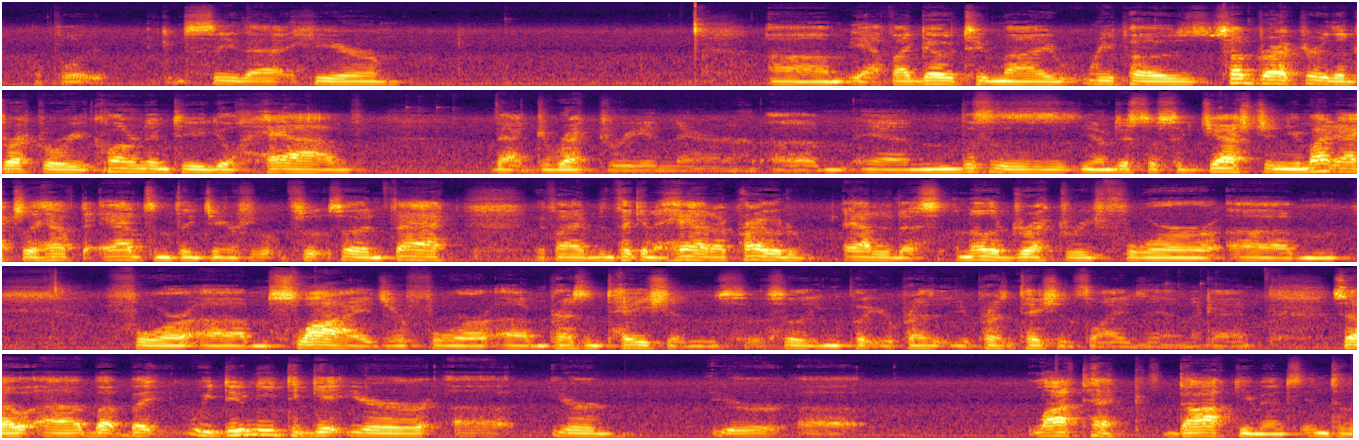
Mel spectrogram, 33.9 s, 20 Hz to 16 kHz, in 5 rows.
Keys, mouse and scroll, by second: 6.4-7.6 drag, 8.4-26.4 drag, 26.6 click.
